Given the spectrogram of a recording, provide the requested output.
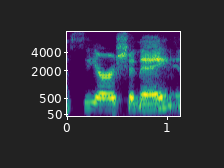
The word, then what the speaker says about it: Ciara Shanae: So they can find me everywhere at I am Ciara Shanae. And my first name is spelled like the singer, right? C-I-A-R-A. And then it's S-H-A-N-A-E.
